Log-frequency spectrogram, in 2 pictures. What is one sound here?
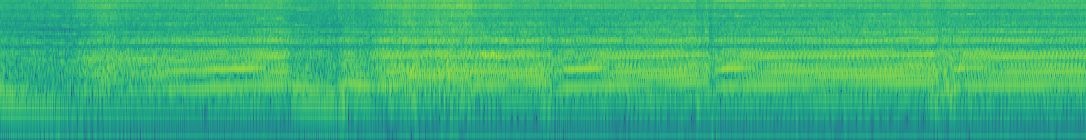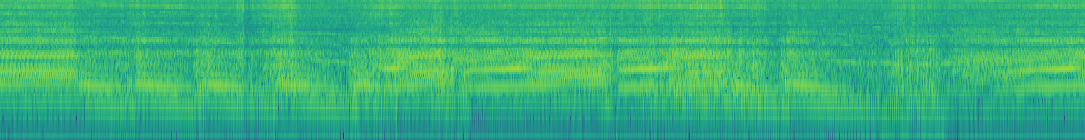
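A racing car engine roars, rising in pitch as it speeds up and dropping sharply at each gear change and braking.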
